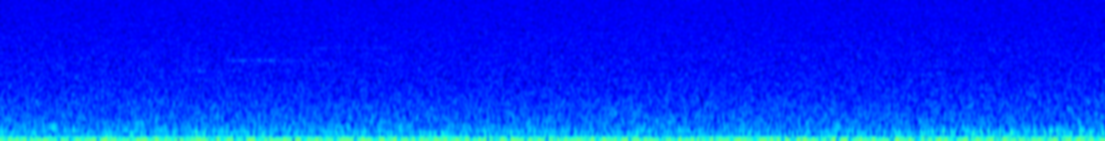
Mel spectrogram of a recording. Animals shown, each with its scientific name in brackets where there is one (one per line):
Hermit Thrush (Catharus guttatus)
